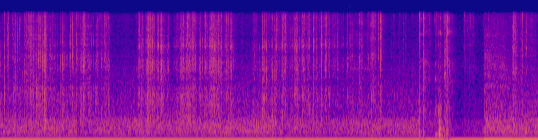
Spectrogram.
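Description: Small scissors cutting through tracing paper: a fast run of snips and paper rustle, with a short pause about two seconds in and another near the end.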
